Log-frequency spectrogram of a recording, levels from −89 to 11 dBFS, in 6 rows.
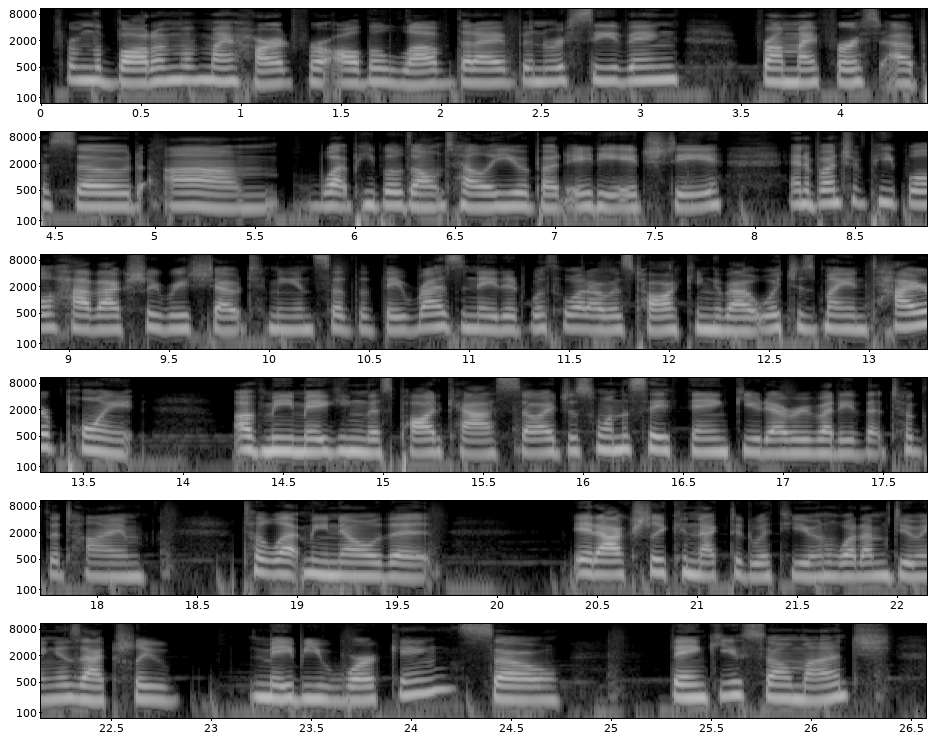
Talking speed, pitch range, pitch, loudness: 215 wpm, 205-230 Hz, 215 Hz, -27 LUFS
